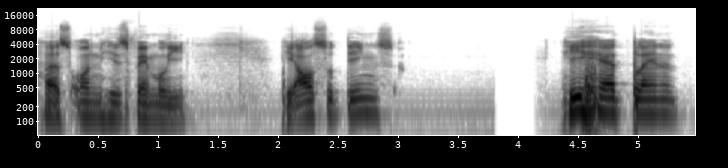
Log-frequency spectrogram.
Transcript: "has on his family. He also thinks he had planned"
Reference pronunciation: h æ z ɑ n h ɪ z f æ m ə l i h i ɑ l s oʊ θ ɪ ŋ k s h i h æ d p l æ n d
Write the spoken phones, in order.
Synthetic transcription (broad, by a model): h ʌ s ɑ n h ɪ s f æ m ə l i h i ɑ l s oʊ t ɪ ŋ s h i h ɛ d p l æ n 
